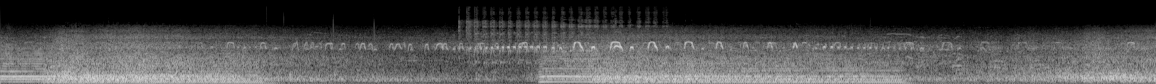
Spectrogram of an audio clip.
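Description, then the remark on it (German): Continuous sea ambience, a broad wash of water over a deep, steady droning hum, with a faint warbling tone drifting above and a brief hissy burst midway. “Unsere Geschichte soll dort beginnen und enden, wo alles Leben begann. Im Meer.”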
